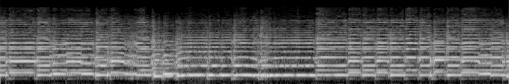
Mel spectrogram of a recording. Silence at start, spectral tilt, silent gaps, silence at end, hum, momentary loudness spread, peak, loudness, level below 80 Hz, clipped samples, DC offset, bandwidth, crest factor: 0 s; 0.5 dB/octave; none; 0 s; none; 1 LU; 0 dBFS; -13 LUFS; -66 dBFS; under 0.1%; under 0.1%; 15.5 kHz; 14 dB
